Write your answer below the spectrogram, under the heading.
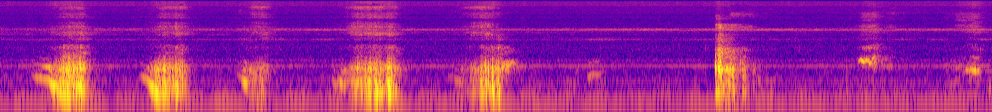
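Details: Ruby, a puppy, snoring while asleep: five rhythmic gravelly breaths about one second apart, then quieter, softer snuffles, with one sharp click near the nine-second mark.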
